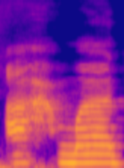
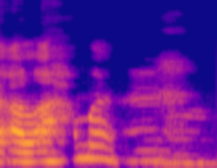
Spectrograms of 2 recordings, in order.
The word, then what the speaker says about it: Ahmad: Belajar musis bakal tahu yang yang Albukhari, Muslim, Ahmad. Tidak boleh alahmad. Abu Daud, At-Tirmidzi, Annasai, Ibnu Majah. Itu kan yang tujuh masyhur ya. Nah itu teh cara membacanya ya sesuaikan. Kalau ada al, al, kalau tidak. Ini riwayat Albukhari.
